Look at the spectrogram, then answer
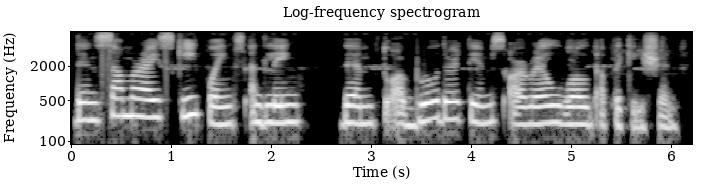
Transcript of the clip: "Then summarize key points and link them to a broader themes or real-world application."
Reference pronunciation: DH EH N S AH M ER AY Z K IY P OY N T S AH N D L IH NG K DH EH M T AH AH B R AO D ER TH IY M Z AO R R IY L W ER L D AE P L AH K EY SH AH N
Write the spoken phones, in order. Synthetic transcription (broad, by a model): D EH N S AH M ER AY S K IY P OY N T S AH N D L IH NG K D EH M T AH AH B R AO D ER T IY M S AO R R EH L W ER L D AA P L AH K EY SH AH N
